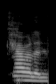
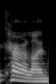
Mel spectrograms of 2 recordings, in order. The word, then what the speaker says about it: Caroline: did get that right I was GNA say your name wrongly Carolyn that would be Caroline if people would like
